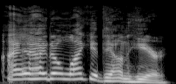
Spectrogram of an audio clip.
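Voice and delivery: put-on a frightened little boy whimpering to his mom; lightly voiced scared child; weak scared boy. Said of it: "Danny said weakly".

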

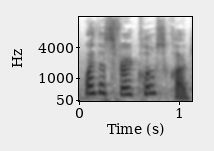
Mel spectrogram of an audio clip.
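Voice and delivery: high, brightened surprise; pleased surprise at a good answer; pleasantly surprised. A narrator's reading. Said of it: "Mother looked surprised and a little pleased".

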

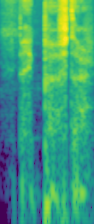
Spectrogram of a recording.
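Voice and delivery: whispered insult under the breath; muttered insult. Real, not acted. Annoyed at the phone message, muttered insult. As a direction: hiss the insult to yourself.

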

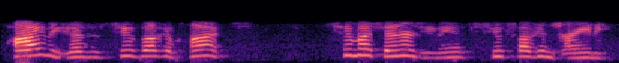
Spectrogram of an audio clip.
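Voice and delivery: ordinary talk

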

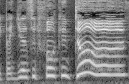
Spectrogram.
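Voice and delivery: slow, loud bro voice; frat boy impression. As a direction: drawl it like a cocky frat boy. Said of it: "That was my frat boy, uh, impression there".

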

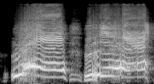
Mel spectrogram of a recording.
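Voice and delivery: high, loud mock baby wail; baby crying. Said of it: "[name] really adds ... saying".

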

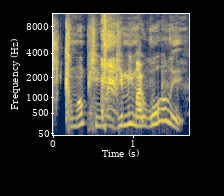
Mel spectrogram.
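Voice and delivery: loud, high, urgent holler; mock impatient shout; insistent cousin calling. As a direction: order him upstairs, imitating the cousin. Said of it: "He's like".

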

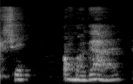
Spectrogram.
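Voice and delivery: hushed, whispered swearing to oneself; panicked whisper. Retold or imitated. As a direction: whisper it under your breath. Panicked thought as high hits.

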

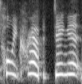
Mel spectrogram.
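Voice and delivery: high-pitched dismayed exclamation; mortified. A narrator's reading. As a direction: blurt it out in alarm. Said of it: "Grape looks mortified and says".

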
